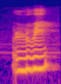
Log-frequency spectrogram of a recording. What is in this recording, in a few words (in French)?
"lui", francais; Leçon1. Rencontre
